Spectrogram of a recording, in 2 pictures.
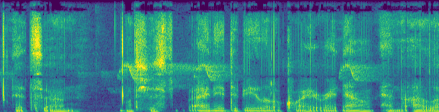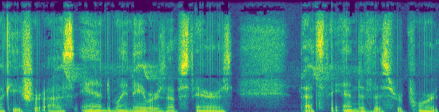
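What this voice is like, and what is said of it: Quiet, whispery voice. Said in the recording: “it's getting pretty late here, and I've got neighbors. That's why my voice is kind of whispery.”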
